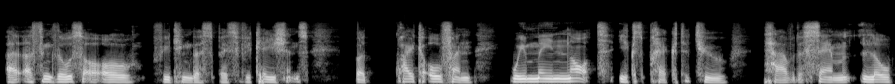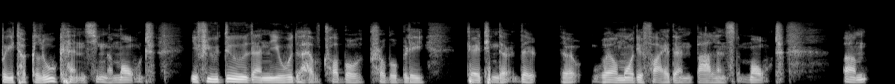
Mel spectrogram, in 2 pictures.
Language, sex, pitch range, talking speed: English, male, 100-115 Hz, 145 wpm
